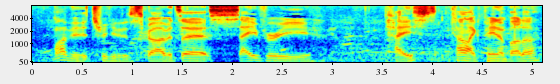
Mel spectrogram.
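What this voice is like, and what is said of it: Australian accent. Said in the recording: “Always sounds cool whenever we hear someone with an Australian accent.”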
